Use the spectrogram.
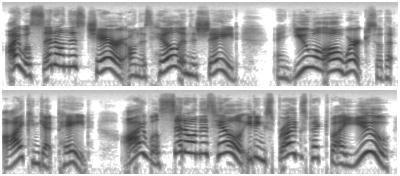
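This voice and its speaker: A woman voicing a boastful, greedy male creature who rants in a loud, shrill voice. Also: sing-song, measured pace, creaky, no echo, studio quality, full character voice. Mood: furious.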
